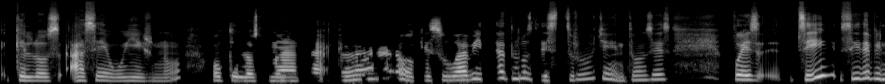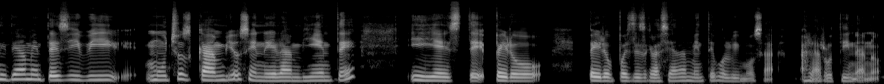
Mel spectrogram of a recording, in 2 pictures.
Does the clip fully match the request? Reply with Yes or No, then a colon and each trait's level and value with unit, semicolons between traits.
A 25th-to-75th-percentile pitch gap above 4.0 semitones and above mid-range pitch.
Yes: average, 5.0 semitones; high, 195 Hz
